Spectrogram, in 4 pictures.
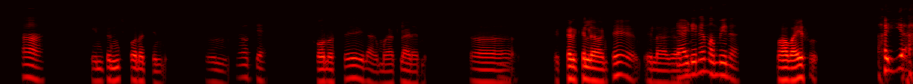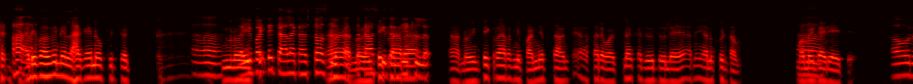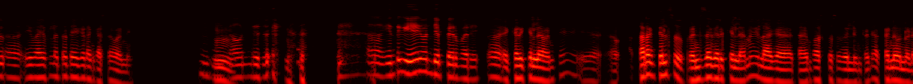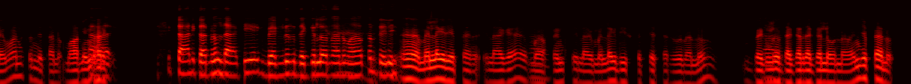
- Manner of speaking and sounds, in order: in English: "డాడీనా, మమ్మీనా?"; in English: "వైఫ్"; chuckle; laughing while speaking: "డాడీ, మమ్మీని"; other background noise; in English: "టాస్క్"; in English: "మమ్మీ, డాడీ"; chuckle; in English: "ఫ్రెండ్స్"; in English: "టైమ్ పాస్"; in English: "మార్నింగ్"; in English: "ఫ్రెండ్స్"
- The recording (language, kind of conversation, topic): Telugu, podcast, మీ ప్రణాళిక విఫలమైన తర్వాత మీరు కొత్త మార్గాన్ని ఎలా ఎంచుకున్నారు?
